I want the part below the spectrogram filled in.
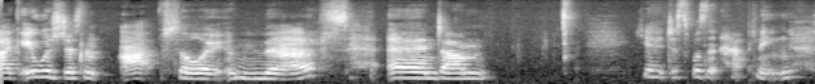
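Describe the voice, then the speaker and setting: With noticeable background noise behind her, a woman speaks at a very slow pace with a fairly high pitch, fairly even intonation, and long, frequent pauses. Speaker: beauty vlogger. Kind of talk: casual chat.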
